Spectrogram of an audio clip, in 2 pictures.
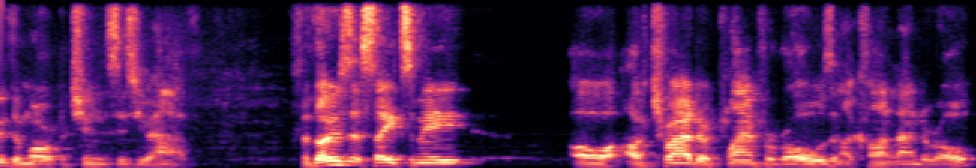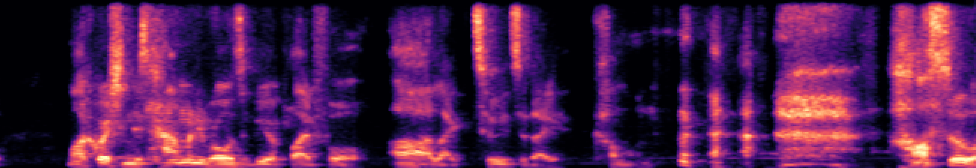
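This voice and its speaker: This man's voice is medium-pitched with a darkish tone. Owner of a recruitment agency, he hosts a live-stream Q&A on getting hired, coaching bluntly and addressing people as "bro."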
